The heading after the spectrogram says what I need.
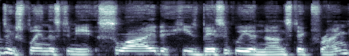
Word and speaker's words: Slyde: Slide, he's basically a non-stick frying pan. I don't know what that means. That's one of the answers in the survey. Yeah. It's spelled funny, right? SLYDE.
